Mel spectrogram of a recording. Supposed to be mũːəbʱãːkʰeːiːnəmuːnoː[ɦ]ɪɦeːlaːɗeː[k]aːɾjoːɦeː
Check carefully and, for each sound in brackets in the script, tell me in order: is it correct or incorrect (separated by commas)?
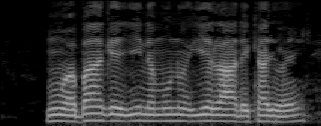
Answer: incorrect, incorrect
